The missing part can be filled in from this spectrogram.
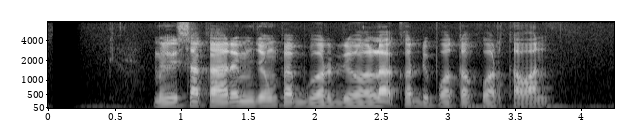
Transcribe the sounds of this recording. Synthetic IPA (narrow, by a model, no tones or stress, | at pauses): milisakaɾɪmd͡ʒɨŋpɛp̚ɡɔrdiɔlaʔkɨrdipɔt̪ɔkəwart̪awan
